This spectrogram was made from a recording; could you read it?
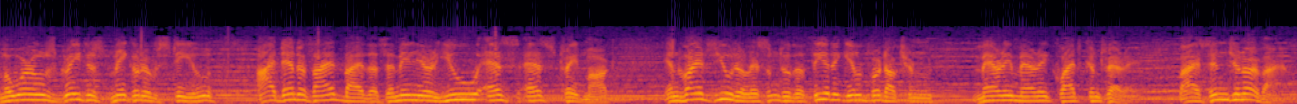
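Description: A man's voice: a little high, very animated, unhurried. A man announcing formally in the style of 1940s network radio. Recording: dull 1940s radio recording. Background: music.

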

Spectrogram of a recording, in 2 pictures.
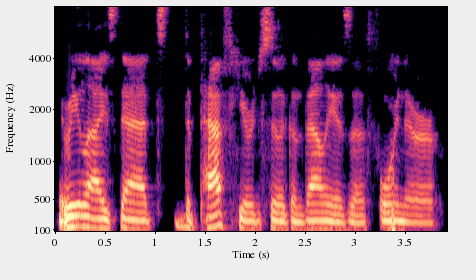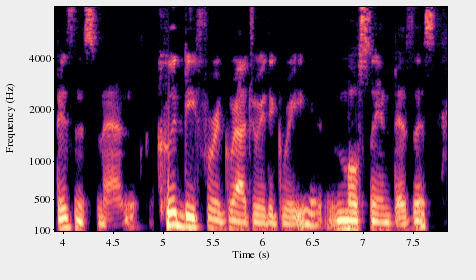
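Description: A man's voice: on the low side, normal speed, hardly any pauses, mellow, dry recording, low-quality recording. A middle-aged Israeli man with an Israeli accent, speaking English as a second language as a guest in a podcast interview. He talks thoughtfully and sometimes repeats words while he searches for the phrasing. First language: Hebrew. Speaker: guest, venture investor.

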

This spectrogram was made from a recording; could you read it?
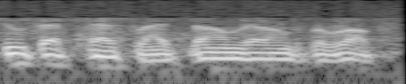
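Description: An actor playing a composed, suave secret agent with a dry, understated manner in a 1950s radio drama. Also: male voice, low voice, a little fast, natural voice. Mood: urgent. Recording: muffled, noisy old radio recording.

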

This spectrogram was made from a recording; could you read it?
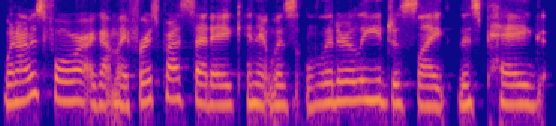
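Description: A woman's voice: medium pitch, fairly even intonation, moderate pace, a little mellow, no room sound, clean studio sound. A young woman, a podcast guest, tells her life story casually, with many filler ums and light laughs. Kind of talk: personal story in an interview.

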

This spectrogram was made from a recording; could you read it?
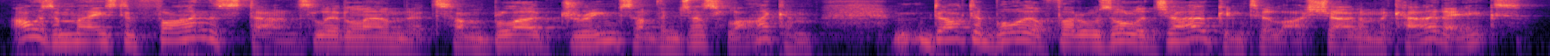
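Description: An actor playing a plain-spoken, excitable Australian mining engineer in a radio drama, blunt and full of slang. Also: male voice, medium pitch, a little fast, breathy edge, heavily acted. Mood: eager, insistent.

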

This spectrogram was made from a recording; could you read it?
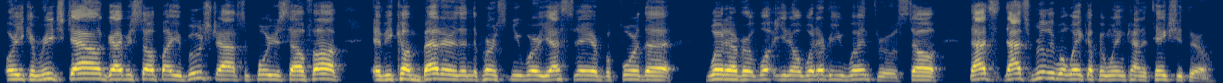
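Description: A middle-aged man speaks with a Pittsburgh accent in a slightly high voice. He talks earnestly in a loose interview style, often repeating words and restarting his sentences. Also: fairly even intonation, brisk, darkish tone. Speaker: guest, motivational speaker. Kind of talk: casual interview talk.

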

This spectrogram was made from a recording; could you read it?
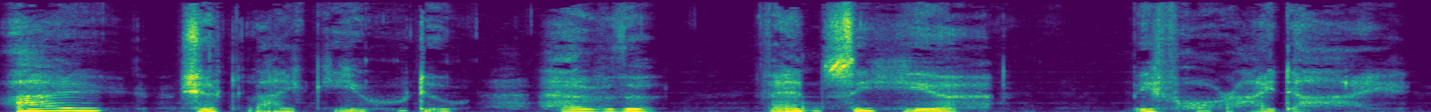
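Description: A woman voicing a gravely ill young gentleman, speaking in a faint, breathy, halting whisper. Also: medium pitch, animated, voice pushed up, exaggerated voice. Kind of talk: audiobook character voice.

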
